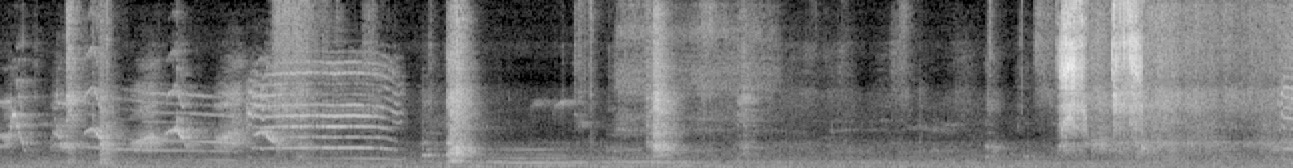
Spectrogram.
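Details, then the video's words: Cat making a funny sound: a few short harmonic chirps in the first second, then a longer wavering, trilled call around two to three seconds. Scattered sharp clicks and taps follow over a steady background hiss. "cat funny sound"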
